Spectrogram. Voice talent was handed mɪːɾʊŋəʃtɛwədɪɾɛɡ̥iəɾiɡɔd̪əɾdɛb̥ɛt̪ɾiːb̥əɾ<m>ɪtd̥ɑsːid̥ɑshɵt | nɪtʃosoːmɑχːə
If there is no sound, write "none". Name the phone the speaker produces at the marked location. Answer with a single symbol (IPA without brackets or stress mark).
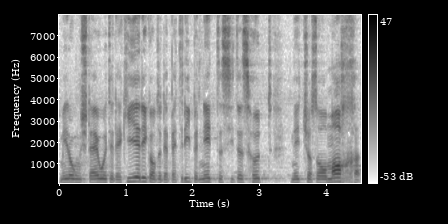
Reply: n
